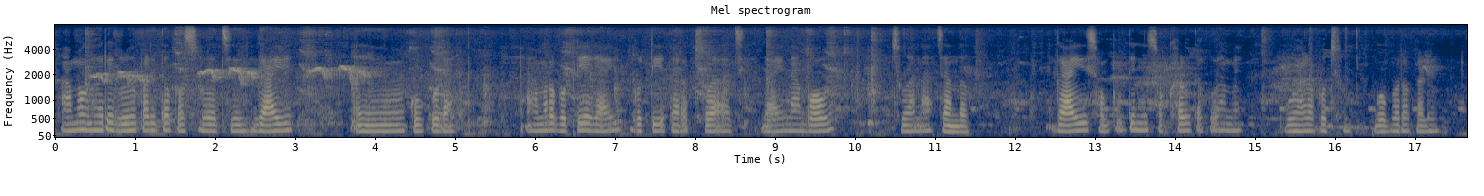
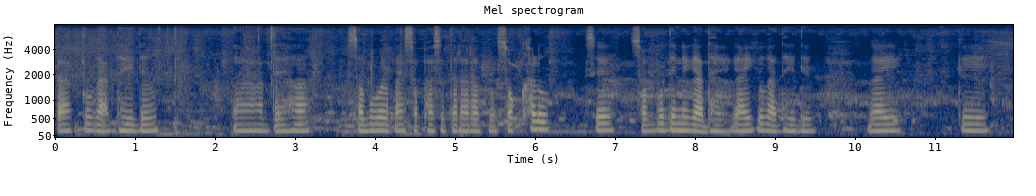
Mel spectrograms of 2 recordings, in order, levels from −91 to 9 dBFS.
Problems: constant background noise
